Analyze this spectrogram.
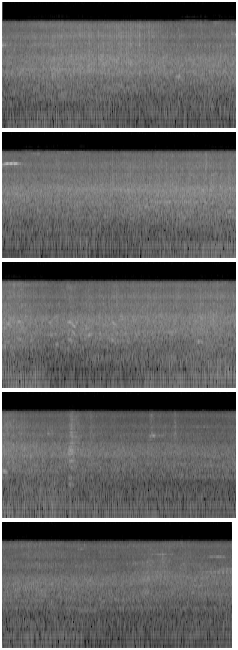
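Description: Traffic drones all around on a busy street.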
